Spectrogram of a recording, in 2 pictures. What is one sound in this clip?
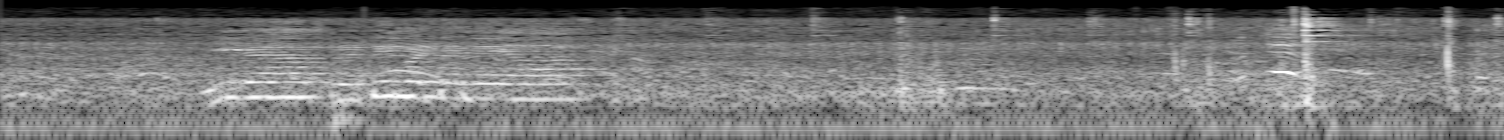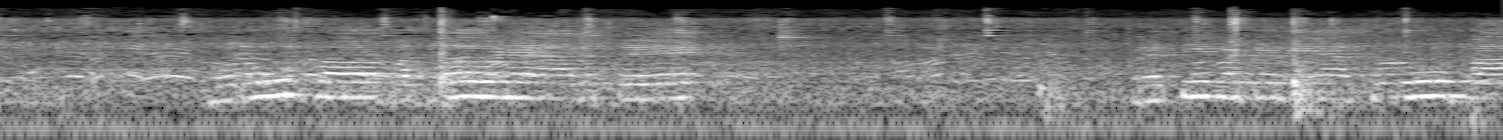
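A crowd of men chants slogans loudly outdoors.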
